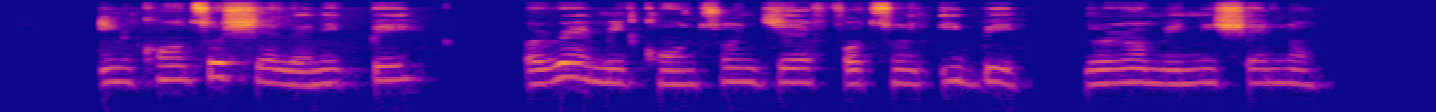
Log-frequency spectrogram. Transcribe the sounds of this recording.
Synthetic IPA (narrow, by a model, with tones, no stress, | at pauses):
ŋ̩˨kʰã˧˦to˦ʃɛ˧lɛ˨nĩ˧˦k͡pe˦ | ɔ˨ɾɛ˦˨mĩ˧kã˨n̩˦tũ˦n̩˦d͡ʒɛ˦fɔ˧tũ˧ni˦be˦˨ | lo˨˦ɾ̃ã˦mĩ˧nĩ˦ʃɛ˦nã˦˨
